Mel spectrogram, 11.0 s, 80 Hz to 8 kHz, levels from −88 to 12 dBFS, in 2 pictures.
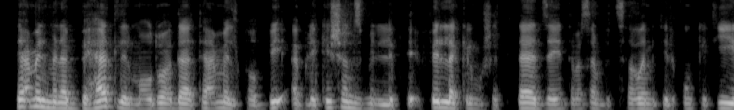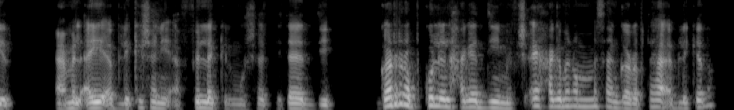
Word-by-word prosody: تعمل 185 0 +5
مِنبهات 155 +4 +2
للموضوع 130 0 -1
ده، 135 0 +2
تعمل 135 -1 -3
تطبيق 315 - -1
applications 160 -4 -2
من - - -8
اللي 120 0 -1
بتقفل 355 -4 +2
لك - - +2
المشتتات، 130 +2 -1
زَي 125 - -1
أنت 130 0 -16
مثلًا 130 +1 -10
بتستخدم 130 +2 -6
التليفون 130 +1 -11
كتير، 130 +1 +1 0.3
اعمل - - +1
أي 155 0 +6
application 155 +5 -7
يقفل 155 +3 -2
لك 145 - 0
المشتتات 125 +2 -3
دي. 120 -1 -8 0.3
جرب 225 +3 +6
كُلّ 215 -2 +3
الحاجات 175 -2 +3
دي، 155 0 +1
ما 140 - -2
فيش 135 - -13
أي 205 - +2
حاجة 190 -1 +1
منهم 190 -1 -3
مثلًا 185 -3 -5
جربتها 150 +5 -1
قبل 145 - -6
كده؟ 175 +9 -6
145 Hz, 205 wpm, -25 LUFS, 130-180 Hz, 0.3 s, أي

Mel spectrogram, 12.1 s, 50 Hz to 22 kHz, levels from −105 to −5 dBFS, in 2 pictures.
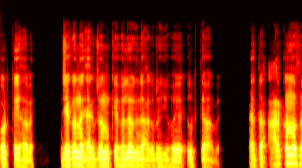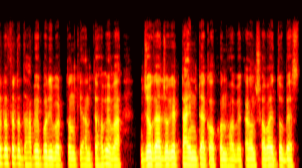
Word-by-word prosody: করতেই 115 -2 0
হবে। 95 -1 -3 0.6
যেকোনো 120 +1 +5 0.2
একজনকে 115 +1 0
হলেও 115 +1 +3
কিন্তু 115 0 +1
আগ্রহী 105 0 -6
হয়ে 100 -1 0 0.2
উঠতে 120 0 -7
হবে। 95 -3 -14 0.6
হ্যাঁ 110 -1 -5
তো 125 - +5 0.3
আর 130 - +2
কোনো 145 0 +6
ছোট, 140 -1 0
ছোট 140 - 0 0.2
ধাপে 120 +2 -2
পরিবর্তন 115 -2 0
কি - - -9
আনতে 110 +1 -4
হবে 130 +3 +1
বা 110 - +2 0.6
যোগাযোগের 120 0 +5
টাইমটা 115 -1 +3 0.2
কখন 110 0 -1
হবে? 105 0 -4
কারণ 110 0 0
সবাই 115 +1 +3
তো - - +1
ব্যস্ত 105 -2 -3
115 Hz, 150 wpm, -23 LUFS, 110-120 Hz, 0.6 s, কোনো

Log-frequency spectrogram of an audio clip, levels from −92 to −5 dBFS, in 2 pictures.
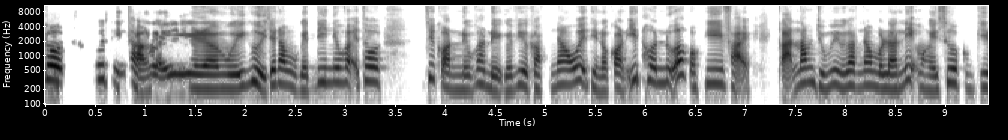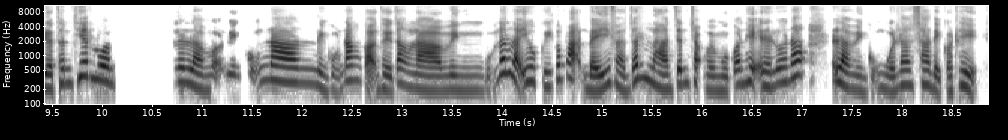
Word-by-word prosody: thôi. 310 -3 +12 0.3
Ừ, 325 0 -2
thỉnh 475 -3 -6
thoảng 170 0 +7
lại 180 -3 +2 0.5
mới 205 0 +2
gửi 365 +6 +4
cho 255 - +5
nhau 260 -1 +4
một 225 -4 -7
cái 190 -1 -2
tin 280 0 -4
như 280 0 -1
vậy 270 - 0
thôi, 295 -2 +3 0.5
chứ 340 - -3
còn 215 -5 0
nếu 195 0 -5
mà 260 +3 -3
để 190 -6 -3
cái 190 - -5
việc 235 +1 -2
gặp 205 -2 -3
nhau 250 +4 +1
ấy 295 - 0
thì 225 - -5
nó 185 0 -4
còn 215 +2 +1
ít 320 +4 -3
hơn 280 -3 -1
nữa, 380 +9 +5
có - - -1
khi 265 -1 -3
phải 240 - +1 0.3
cả - - +5
năm 275 +1 +3
chúng 215 0 -5
mình 250 0 -3
mới 225 - -4
gặp 240 -1 +2
nhau 240 +1 0
1 215 - -3
lần 205 +1 +2
ấy, - - -2
mà 210 - -7
ngày 190 0 -4
xưa 275 +2 0
cực 210 -2 -19
kỳ 220 +1 -5
là 205 - +3
thân 265 +5 -7
thiết 370 +4 0
luôn. 310 -3 +3 0.7
Nên 280 -1 -1
là 220 -4 +2
bọn 195 - -7
mình 205 -2 -7
cũng 305 +2 -11
đang 280 -4 +5
mình 225 -4 -5
cũng 195 +8 -13
đang 305 0 +2
cảm - - +2
thấy 195 -2 -4
rằng 270 -3 +1
là 195 -3 +3
mình 190 0 -9
cũng - - -15
rất 425 - +6
là - - +6
yêu 290 - -2
quý 230 -1 -7
các 320 - -3
bạn 200 - +3
đấy, 195 +4 +1
và 210 - -3
rất 320 - +2
là 225 -11 -1
trân 260 +1 0
trọng - - -2
cái 190 - -6
mối 185 -1 -8
quan 250 +2 -2
hệ 285 0 -2
này 230 - -2
luôn 275 +3 -3
á. 375 +3 +5 0.3
Nên - - -1
là 245 - +5
mình 190 -3 -10
cũng 215 - -14
muốn 185 -2 -5
làm 250 0 -2
sao 250 +1 -3
để 180 -5 -4
có 185 - -7
thể 235 -4 -2
240 Hz, 310 wpm, -24 LUFS, 200-280 Hz, 0.7 s, thôi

